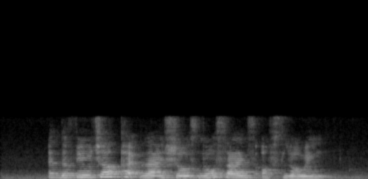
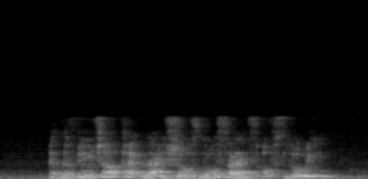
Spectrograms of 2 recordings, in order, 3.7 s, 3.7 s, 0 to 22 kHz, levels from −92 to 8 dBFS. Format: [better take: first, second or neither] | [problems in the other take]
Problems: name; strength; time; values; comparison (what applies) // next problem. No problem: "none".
first | room echo; dies away in 0.3 s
